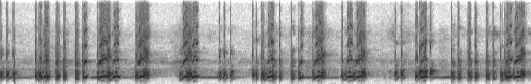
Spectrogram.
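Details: Lure recording of a noisy White-breasted waterhen; rapid sequence of harsh croaking bursts, roughly four per second, with a steady faint whistled tone running beneath.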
